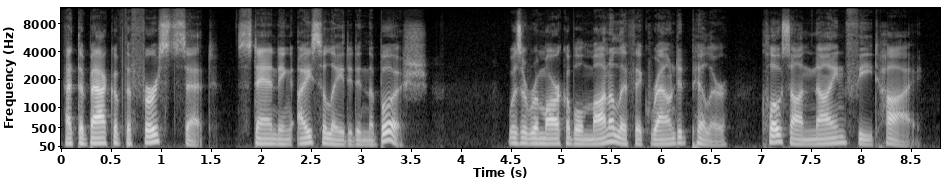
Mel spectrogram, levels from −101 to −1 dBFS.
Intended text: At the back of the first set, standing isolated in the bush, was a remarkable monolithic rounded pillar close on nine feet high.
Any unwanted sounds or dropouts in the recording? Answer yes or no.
no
